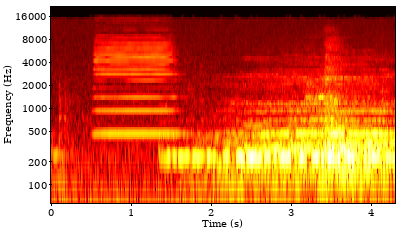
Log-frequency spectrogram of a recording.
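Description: A pitch pipe sounds one steady note for about a second. Then men's voices join in a held chord, humming or singing the starting pitch before the song begins.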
